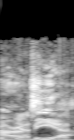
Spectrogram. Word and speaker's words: Maravilla: Have I pronounced that awfully? We're going Maravilla. I should. Maravilla.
